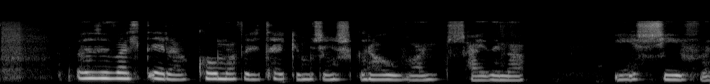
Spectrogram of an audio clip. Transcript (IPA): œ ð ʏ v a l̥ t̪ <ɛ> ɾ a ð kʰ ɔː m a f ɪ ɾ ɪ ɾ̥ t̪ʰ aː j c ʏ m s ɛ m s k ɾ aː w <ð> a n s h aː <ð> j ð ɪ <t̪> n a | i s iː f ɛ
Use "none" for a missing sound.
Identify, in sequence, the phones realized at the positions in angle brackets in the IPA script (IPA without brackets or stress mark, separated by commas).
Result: ɛ, v, none, none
